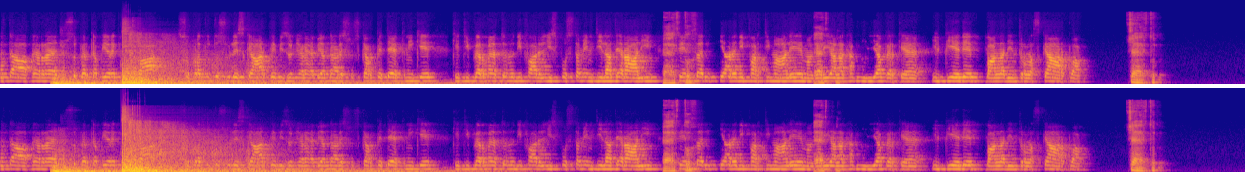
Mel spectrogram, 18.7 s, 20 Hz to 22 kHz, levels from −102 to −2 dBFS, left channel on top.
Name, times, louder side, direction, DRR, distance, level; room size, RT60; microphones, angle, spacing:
voice 1, 0.0-6.5 6.8-9.8 10.2-16.3, left 3 dB, 70° left, 1.2 m, -27 dB
Gunshot gunfire, 0.8-7.3, right 2 dB, 55° right, 0.7 m, -23 dB
voice 2, 9.9-10.4 12.2-12.4 16.9-17.3, right 1 dB, 20° right, 1.4 m, -28 dB
17.5 x 16.0 x 2.3 m
head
